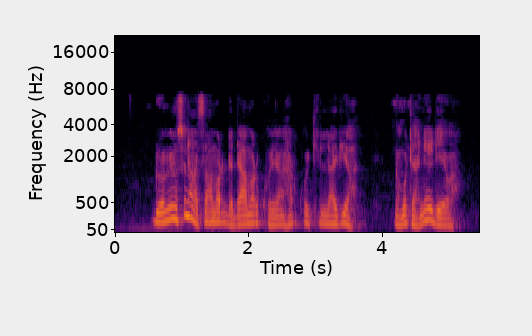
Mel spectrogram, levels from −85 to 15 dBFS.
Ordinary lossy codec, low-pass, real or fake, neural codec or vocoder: MP3, 48 kbps; 7.2 kHz; real; none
